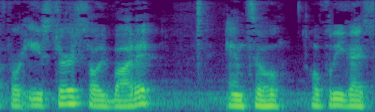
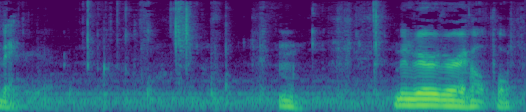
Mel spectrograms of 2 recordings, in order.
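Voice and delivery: chewing between words; talking through a mouthful; mouth full, chewing; 4 dB quieter than usual. Real, not acted. Seen 1: Forkful of salad goes in at -2; lips move chewing through words.

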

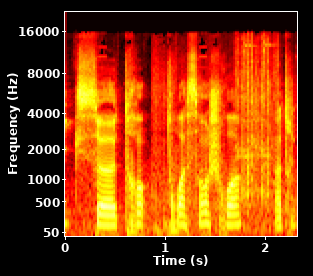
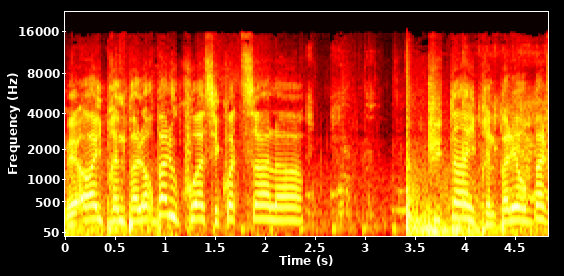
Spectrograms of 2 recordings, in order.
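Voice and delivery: exasperated rant; 5 semitones higher than usual. Real, not acted. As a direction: rant at useless teammates. Teammates not playing, ranting.

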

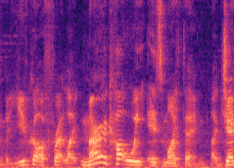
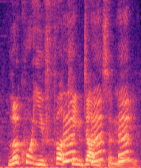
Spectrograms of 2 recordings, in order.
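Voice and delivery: higher pitched wail of blame; mock outrage; 10 semitones higher than usual. Real, not acted. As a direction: whine the blame at him. Blaming friend for losing.

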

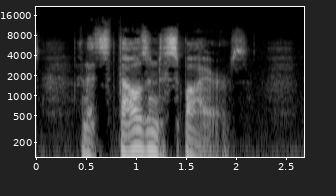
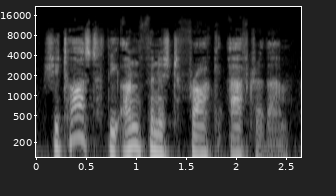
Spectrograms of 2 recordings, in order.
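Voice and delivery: ordinary delivery, nothing marked

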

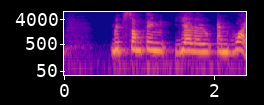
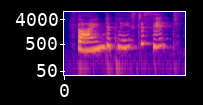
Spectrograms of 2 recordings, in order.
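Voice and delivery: high, loud teacher voice; teacher calling out; cheerful teacher; 10 semitones higher, 6 dB louder than usual. A narrator's reading. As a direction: address the class. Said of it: "said Miss Pimento".

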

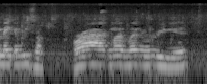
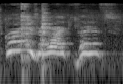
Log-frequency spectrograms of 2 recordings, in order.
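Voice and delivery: high mock voice; 13 semitones higher, slower than usual.

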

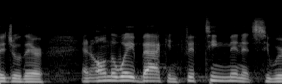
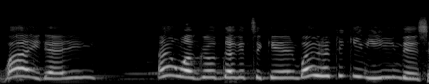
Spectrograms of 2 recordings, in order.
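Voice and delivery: put-on much higher childlike whine; imitating crying daughter; 13 semitones higher than usual. Pastor imitating his daughter refusing grilled nuggets, high whine. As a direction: whimper like a sulky little girl. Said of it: "she's like".

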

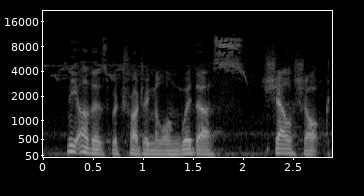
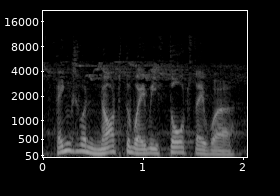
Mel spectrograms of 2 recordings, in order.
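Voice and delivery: ordinary delivery, nothing marked

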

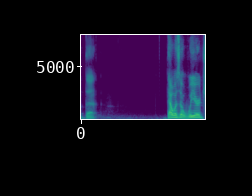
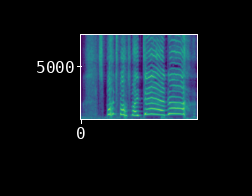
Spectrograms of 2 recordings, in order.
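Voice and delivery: put-on very high, loud, shrieking kid voice ending in a scream; scared kids; 7 dB louder, slower than usual. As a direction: squeal like terrified little kids. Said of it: "these kids are like".

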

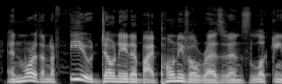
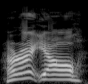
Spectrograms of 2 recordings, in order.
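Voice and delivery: Applejack calling out; 13 semitones higher than usual. A narrator's reading. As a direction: hail the group from afar. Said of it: "Applejack called out".

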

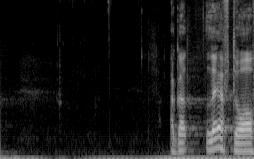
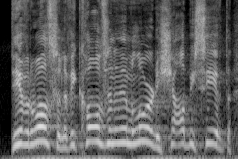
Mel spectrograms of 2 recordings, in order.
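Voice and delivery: much higher, louder insistent preaching; emphatic preaching; 10 semitones higher, 7 dB louder, faster than usual. Retold or imitated. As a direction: drive the promise home to David. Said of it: "he emphasized the".

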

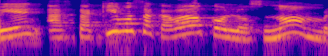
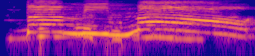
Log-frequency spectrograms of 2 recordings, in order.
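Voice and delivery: "Dominó" very slowly, stressed on the final "nó"; stress on last syllable; 3 semitones higher, much slower than usual. Shown as a demonstration. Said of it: "Lleva tilde en la última". ("Dominó" lento, con acento en la última O)

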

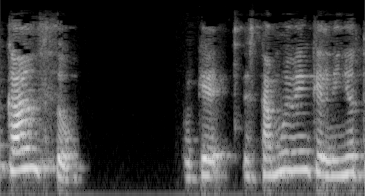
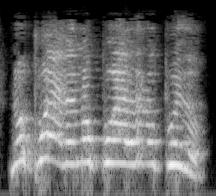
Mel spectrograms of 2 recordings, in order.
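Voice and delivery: put-on high, loud childish complaint; whining child; 9 semitones higher, 8 dB louder than usual. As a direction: whine it like a stuck kid. Child refusing, retold. (niño quejándose, agudo y fuerte)

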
